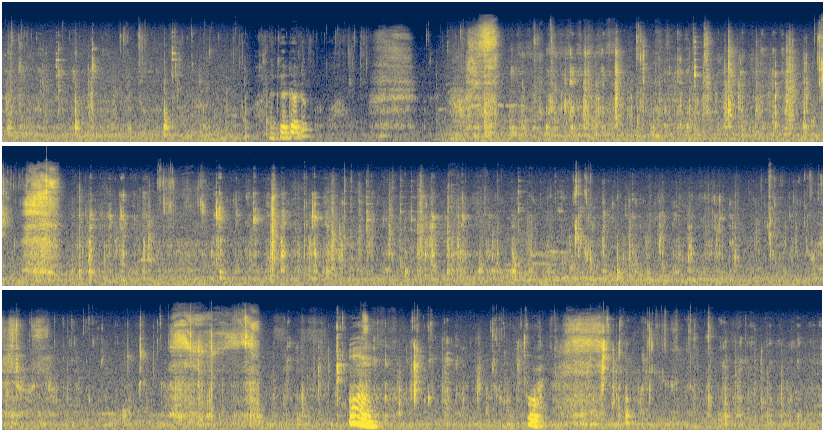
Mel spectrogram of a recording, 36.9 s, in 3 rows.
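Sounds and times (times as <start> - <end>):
wet chewing and mouth smacking: 7.2 - 32.6, 33.4 - 36.9.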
